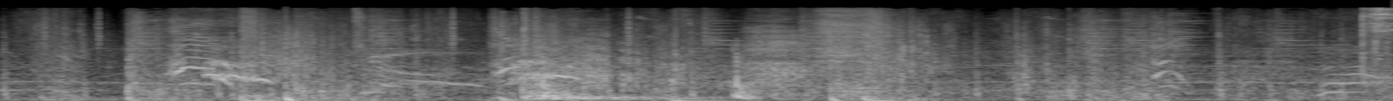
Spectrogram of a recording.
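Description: Weapons clash and clank in a skirmish.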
